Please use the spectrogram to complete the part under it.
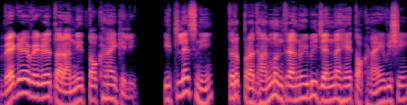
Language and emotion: Goan Konkani, neutral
